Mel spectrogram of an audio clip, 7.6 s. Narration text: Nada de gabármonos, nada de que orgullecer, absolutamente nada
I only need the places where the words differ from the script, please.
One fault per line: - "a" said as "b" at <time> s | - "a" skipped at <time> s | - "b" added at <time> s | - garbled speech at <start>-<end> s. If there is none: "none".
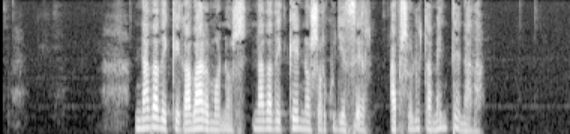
- "que" added at 2.3 s
- "nos" added at 4.0 s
